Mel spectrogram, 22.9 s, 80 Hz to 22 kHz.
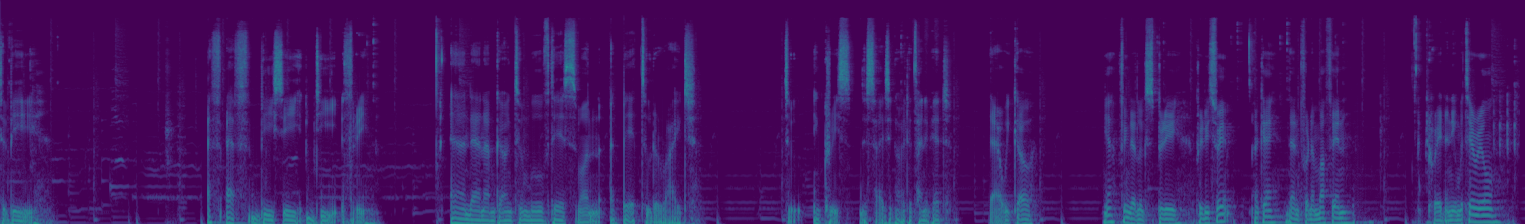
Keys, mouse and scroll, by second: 7.9-10.6 drag, 17.4 click, 18.5 click, 19.2-22.8 drag.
